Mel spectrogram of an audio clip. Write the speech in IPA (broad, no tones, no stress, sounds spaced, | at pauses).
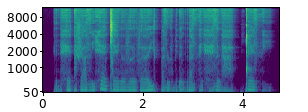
r ɛ̤ h ɛ ɠ a̤ ʃ aː z l i h ɛː l ǀ ɛː l əː v əː l f ɜː j ə̤ pː a z ɹ ə̤ b ɛ ɗ ə l r a z θ ɛ̤ l h ɛ̤ z ə l a̤ | ǃ ɛː z θ i̤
